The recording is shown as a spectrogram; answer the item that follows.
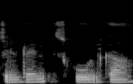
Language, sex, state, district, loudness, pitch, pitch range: Hindi, male, Bihar, Jahanabad, -27 LUFS, 115 Hz, 110-120 Hz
